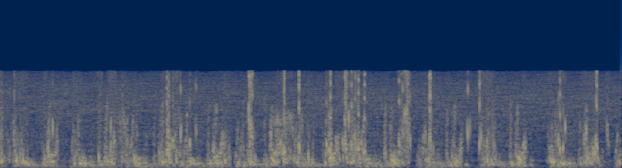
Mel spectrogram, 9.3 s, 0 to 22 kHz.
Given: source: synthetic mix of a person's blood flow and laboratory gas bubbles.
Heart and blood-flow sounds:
Doppler ultrasound of blood flow; precordium
0.00-0.46 s: bubbles
0.67-0.74 s: bubbles
0.78-0.86 s: bubbles
1.11-1.27 s: bubbles
1.48-1.56 s: bubbles
1.65-1.96 s: bubbles
2.42-2.79 s: bubbles
2.85-3.00 s: bubbles
3.31-3.50 s: bubbles
3.69-3.90 s: bubbles
4.08-4.76 s: bubbles
4.89-5.55 s: bubbles
5.77-5.84 s: bubbles
5.98-6.20 s: bubbles
6.36-6.57 s: bubbles
7.00-7.12 s: bubbles
7.19-7.51 s: bubbles
7.85-7.92 s: bubbles
8.22-8.54 s: bubbles
8.74-9.05 s: bubbles
9.11-9.18 s: bubbles
9.32-9.34 s: bubbles
From the record:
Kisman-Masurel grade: 243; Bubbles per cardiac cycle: several, 3 to 8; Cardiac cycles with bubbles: 100%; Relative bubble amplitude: loud (0.450 to 0.775); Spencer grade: 3 (all of the cardiac periods contain showers or single bubble signals, but not dominating or overriding the cardiac motion signals); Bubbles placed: anywhere in the cardiac cycle

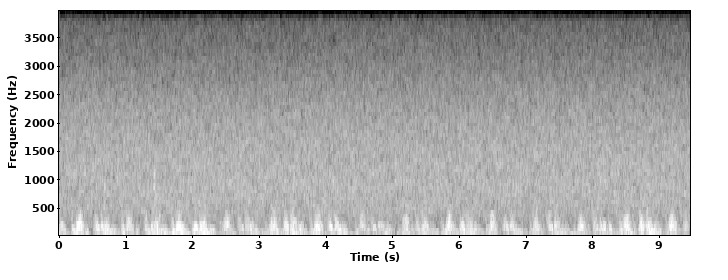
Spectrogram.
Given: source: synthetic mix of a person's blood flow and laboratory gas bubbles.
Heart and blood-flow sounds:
Doppler ultrasound of blood flow; precordium
2.16-2.24 s: bubbles
2.79-2.96 s: bubbles
From the record:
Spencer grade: 1 (occasional bubble signal discernible with the cardiac motion signal, with majority of cardiac periods free of bubbles); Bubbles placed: anywhere in the cardiac cycle

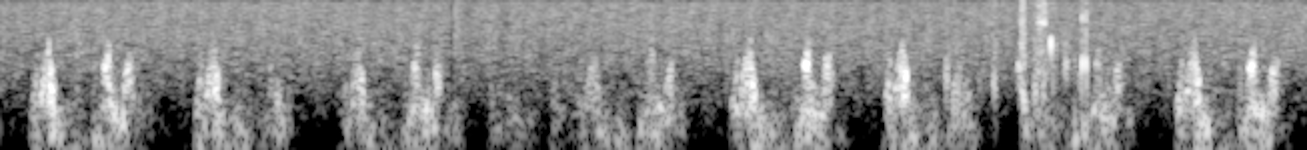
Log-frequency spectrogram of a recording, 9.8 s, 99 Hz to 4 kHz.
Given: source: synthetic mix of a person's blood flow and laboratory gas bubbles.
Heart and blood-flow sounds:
Doppler ultrasound of blood flow; precordium
7.07-7.23 s: bubbles
7.43-7.48 s: bubbles
7.61-7.93 s: bubbles
7.96-8.17 s: bubbles
From the record:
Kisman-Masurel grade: 212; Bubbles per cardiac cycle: several, 3 to 8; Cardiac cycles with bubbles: 1 to 10%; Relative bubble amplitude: moderate (0.250 to 0.450); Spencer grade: 1 (occasional bubble signal discernible with the cardiac motion signal, with majority of cardiac periods free of bubbles); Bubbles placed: only in the low amplitude regions of the cardiac cycle

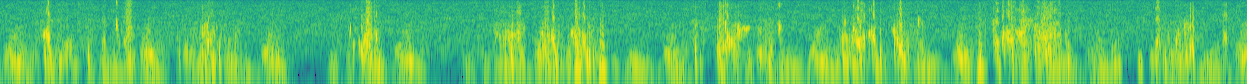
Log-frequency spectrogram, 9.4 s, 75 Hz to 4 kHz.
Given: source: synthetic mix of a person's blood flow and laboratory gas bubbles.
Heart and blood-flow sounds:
Doppler ultrasound of blood flow; precordium
0.29-0.57 s: bubbles
0.64-0.71 s: bubbles
0.75-0.81 s: bubbles
0.83-1.02 s: bubbles
1.31-1.80 s: bubbles
2.01-2.14 s: bubbles
2.59-2.88 s: bubbles
3.69-3.94 s: bubbles
4.04-4.59 s: bubbles
5.18-5.29 s: bubbles
5.35-5.64 s: bubbles
5.67-5.90 s: bubbles
6.29-6.94 s: bubbles
7.31-8.09 s: bubbles
8.32-8.44 s: bubbles
8.53-8.59 s: bubbles
8.62-8.99 s: bubbles
9.16-9.22 s: bubbles
From the record:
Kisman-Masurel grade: 343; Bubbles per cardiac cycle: rolling drumbeat, 9 or more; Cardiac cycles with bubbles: 100%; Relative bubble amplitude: loud (0.450 to 0.775); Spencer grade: 3 (all of the cardiac periods contain showers or single bubble signals, but not dominating or overriding the cardiac motion signals); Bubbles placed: only in the low amplitude regions of the cardiac cycle

